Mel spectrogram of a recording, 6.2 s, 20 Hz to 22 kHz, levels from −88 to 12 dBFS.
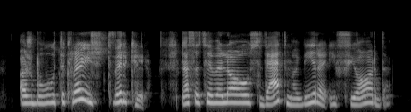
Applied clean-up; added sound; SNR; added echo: none; none; none; none.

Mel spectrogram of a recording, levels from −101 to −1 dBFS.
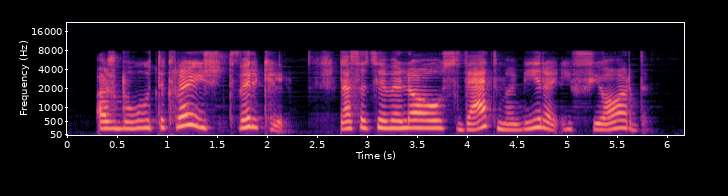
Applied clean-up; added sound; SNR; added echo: neural mask model DeepFilterNet 3.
